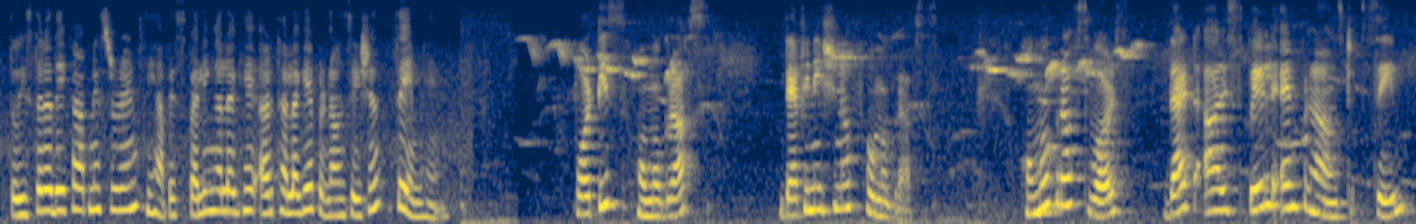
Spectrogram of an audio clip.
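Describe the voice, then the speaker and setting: A woman teacher gives a grammar lesson. She reads English definitions out slowly and carefully, then explains each one. Her voice sits fairly high, and the recording is a dull, lo-fi voice-over with a faint hiss behind it. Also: a little mellow.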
